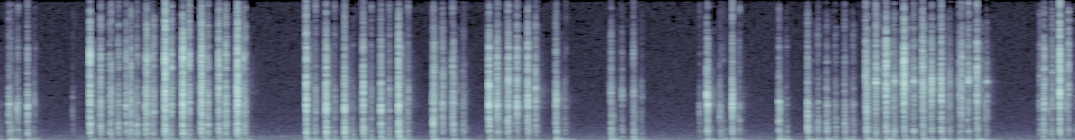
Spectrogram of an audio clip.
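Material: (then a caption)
Plastic. Fingertips type on a full-size black plastic membrane keyboard resting on a wooden desk. Bursts of rapid, bright key clicks with a soft low thump under each press are separated by short pauses. Every click is dry and stops almost instantly.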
